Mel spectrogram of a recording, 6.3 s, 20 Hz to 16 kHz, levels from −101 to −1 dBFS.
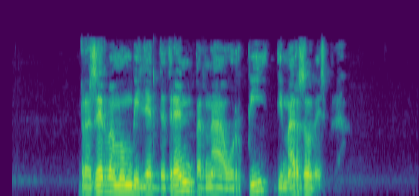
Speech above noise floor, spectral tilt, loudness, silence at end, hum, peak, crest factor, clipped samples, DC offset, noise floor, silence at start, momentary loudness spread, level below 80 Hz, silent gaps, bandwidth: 59 dB; -5.5 dB/octave; -19 LUFS; 1.4 s; none; -2 dBFS; 18 dB; under 0.1%; under 0.1%; -77 dBFS; 1.2 s; 9 LU; -58 dBFS; none; 7.6 kHz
